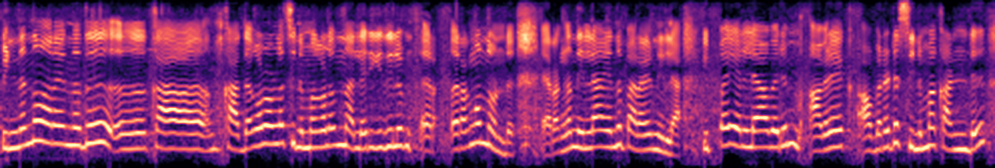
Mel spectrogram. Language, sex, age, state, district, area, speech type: Malayalam, female, 18-30, Kerala, Kollam, urban, spontaneous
